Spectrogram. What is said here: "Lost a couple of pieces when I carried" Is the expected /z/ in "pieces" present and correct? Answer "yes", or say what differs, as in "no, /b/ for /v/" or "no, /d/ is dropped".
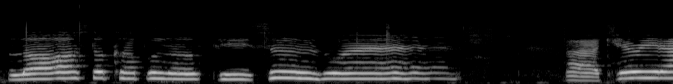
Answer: yes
